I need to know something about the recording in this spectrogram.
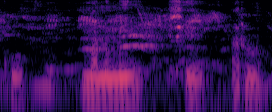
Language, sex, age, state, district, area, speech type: Santali, male, 18-30, West Bengal, Paschim Bardhaman, rural, spontaneous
